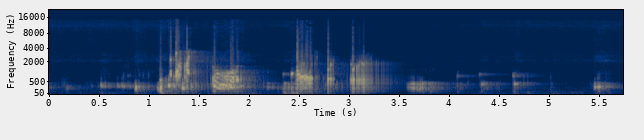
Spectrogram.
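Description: Low gurgling and bubbling rumbles in irregular bursts in a quiet room: stomach growling, ordinary bowel sounds.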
